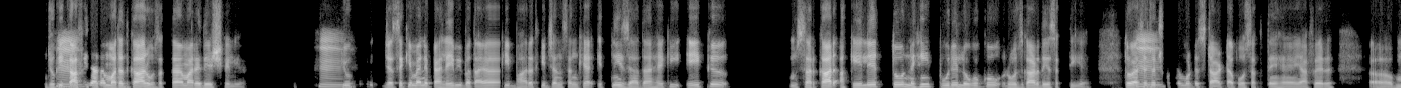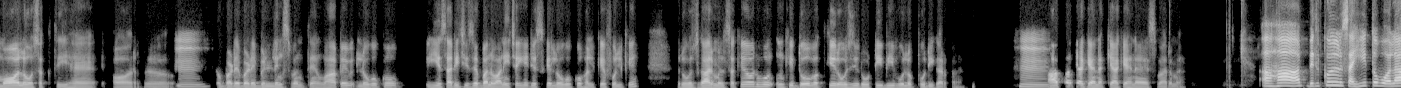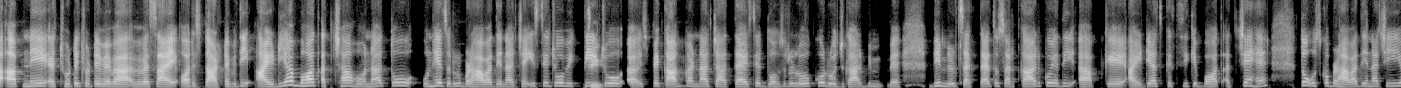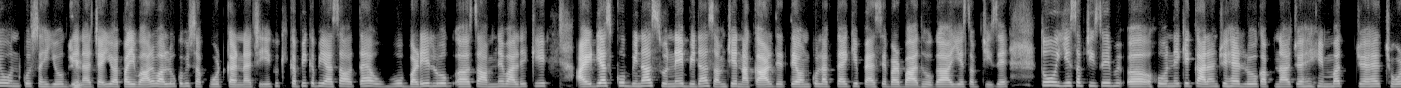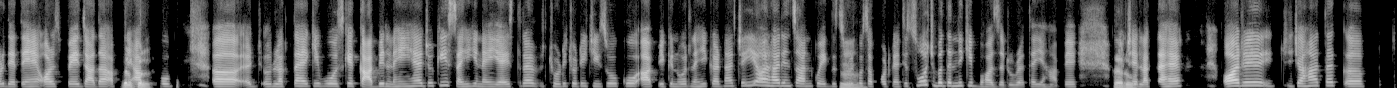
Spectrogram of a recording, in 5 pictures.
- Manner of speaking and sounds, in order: in English: "स्टार्टअप"; in English: "मॉल"; in English: "बिल्डिंग्स"; tapping; in English: "स्टार्टअप"; in English: "आइडिया"; in English: "आइडियाज़"; in English: "सपोर्ट"; in English: "आइडियाज़"; in English: "इग्नोर"; in English: "सपोर्ट"
- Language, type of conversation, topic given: Hindi, unstructured, सरकार को रोजगार बढ़ाने के लिए कौन से कदम उठाने चाहिए?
